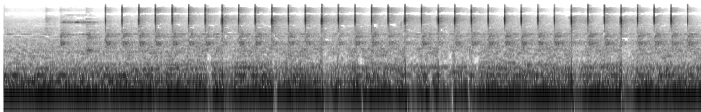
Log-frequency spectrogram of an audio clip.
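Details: Tattoo-removal laser firing during a removal session: steady sharp clicking pulses, about two per second, over a low machine hum.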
